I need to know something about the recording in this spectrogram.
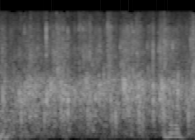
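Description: A crowd applauds steadily, a dense wash of many hands clapping at an even level throughout, with a brief murmur of voices near the end.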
